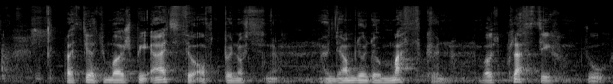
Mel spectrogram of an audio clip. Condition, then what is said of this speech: Deafness. Jede Kommunikation lautsprachlich ist für mich sehr anstrengend, weil ich mich jedes Mal sehr konzentrieren muss.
